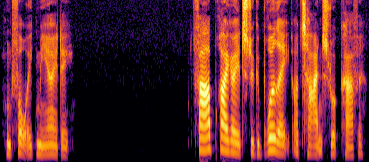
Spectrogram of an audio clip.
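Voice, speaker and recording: A woman narrating a children's audiobook in a calm, even storytelling manner. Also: lowish voice, no echo, clean studio sound.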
